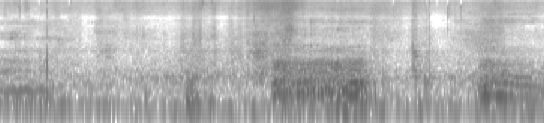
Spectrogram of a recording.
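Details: A dog growling: low, rough, buzzy rumbles in a few short bursts, the longest lasting under a second, over a faint steady background hum.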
